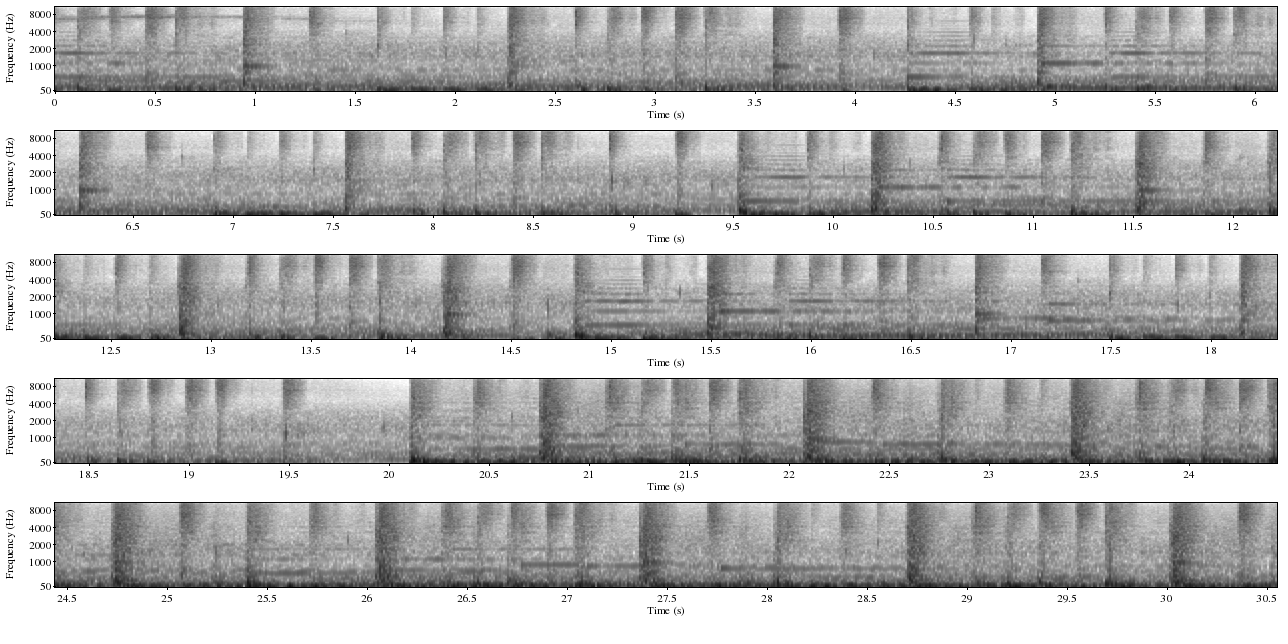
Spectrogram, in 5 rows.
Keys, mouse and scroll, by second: 3.9 click, 5.7 Delete, 7.1 Return, 12.6 click, 14.0 click, 15.3 click, 16.7 middle click, 16.9 click, 22.8 click, 26.0 click, 29.8-30.5 shift+drag.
